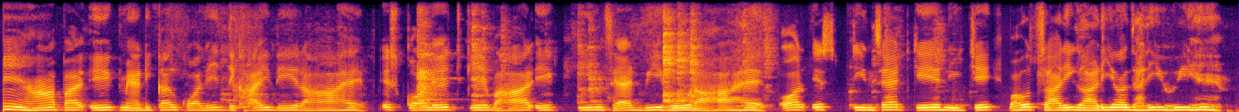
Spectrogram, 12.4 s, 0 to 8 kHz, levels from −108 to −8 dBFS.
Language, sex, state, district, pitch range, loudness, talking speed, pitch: Hindi, male, Bihar, Purnia, 155-175 Hz, -15 LUFS, 155 wpm, 165 Hz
